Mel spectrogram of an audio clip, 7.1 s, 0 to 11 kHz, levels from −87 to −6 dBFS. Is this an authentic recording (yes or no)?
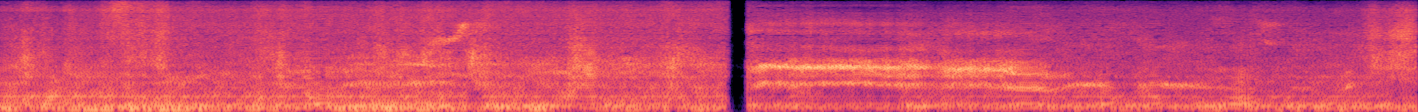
no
